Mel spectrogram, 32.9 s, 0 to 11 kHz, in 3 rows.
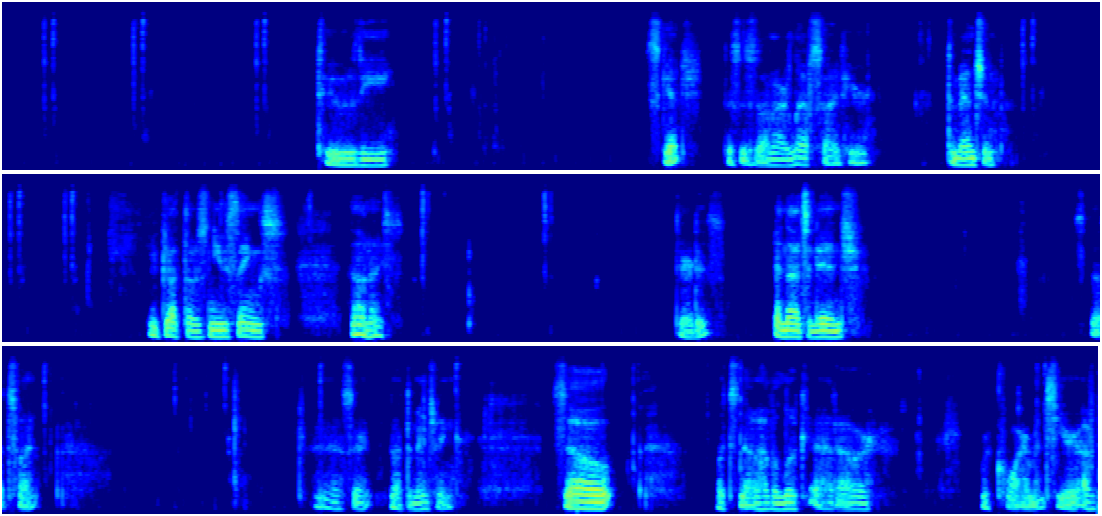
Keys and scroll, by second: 4.8 ↻, 9.0 d, 12.2-13.4 typing, 14.5 Down, 14.9 Return, 16.2 Return.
